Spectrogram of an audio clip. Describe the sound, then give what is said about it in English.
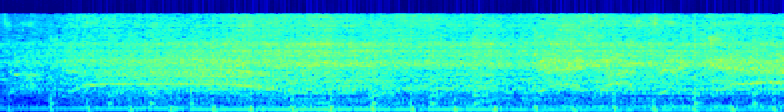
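A loud, dense emo post-hardcore song with steady pounding drums and thick distorted bass and guitars, while a raw, strained voice screams over the top. “But they were like an emo post-hardcore band. So definitely not quite the same type of like screaming”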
